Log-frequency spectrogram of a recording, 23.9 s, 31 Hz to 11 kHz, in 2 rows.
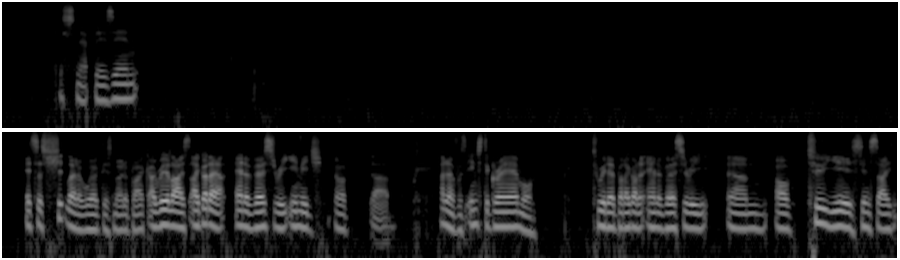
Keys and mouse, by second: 1.0 middle click, 1.9 ctrl+click, 5.0 ctrl+click, 6.6-7.8 middle drag, 9.0 middle click, 10.3 shift+middle click, 11.0-14.5 middle drag.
